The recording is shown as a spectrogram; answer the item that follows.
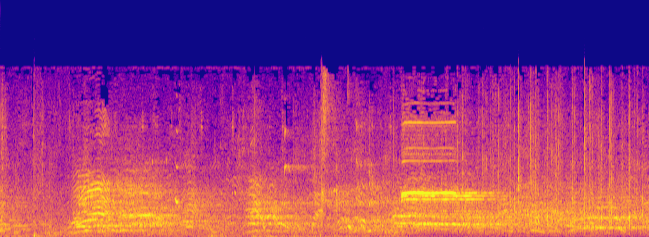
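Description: Volleyball rally in a gym: sharp slaps of hands hitting the ball, with players shouting and calling on court. About four seconds in there is a steady high tone lasting about a second.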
